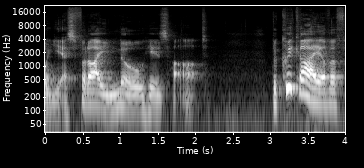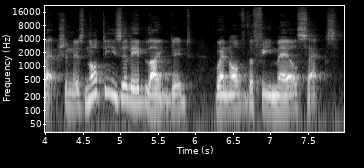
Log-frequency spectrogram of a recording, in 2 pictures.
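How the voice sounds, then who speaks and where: A man voicing a distressed, effusive middle-aged wife who writes a florid, imploring letter. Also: lowish voice.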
